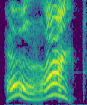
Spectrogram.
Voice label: cartoon character high pitched voice says "oh right"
